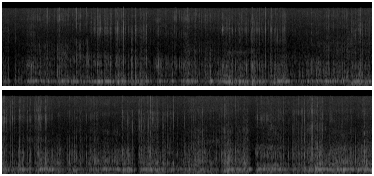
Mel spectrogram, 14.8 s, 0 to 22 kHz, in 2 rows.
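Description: Long painted fingernails of both hands continuously scratch a soft, porous black foam windscreen on a microphone. The result is a dense, muffled scratching rumble with a steady low hum near 240 Hz, heavy low end and almost nothing bright, holding at an even level throughout.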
